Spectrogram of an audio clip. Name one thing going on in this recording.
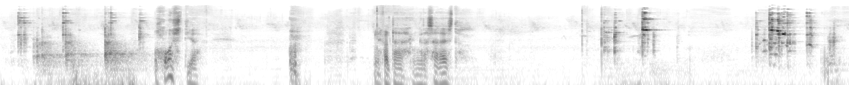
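A rusty metal winch creaks and squeals as it is cranked.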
